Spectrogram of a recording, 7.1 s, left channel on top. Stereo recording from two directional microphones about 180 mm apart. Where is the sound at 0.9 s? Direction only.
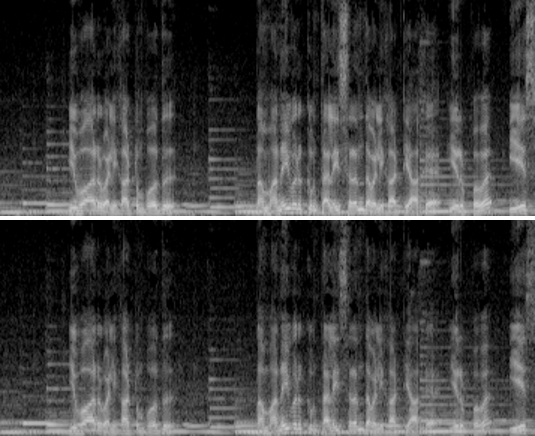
20° left (ahead or behind).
